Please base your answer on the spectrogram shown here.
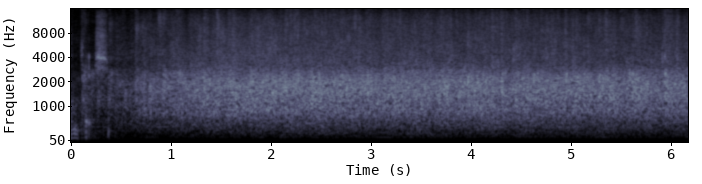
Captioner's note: applause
